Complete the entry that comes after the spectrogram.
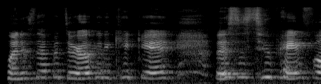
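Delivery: loud, high, panicked plea; reliving a desperate labour plea, loud and high. Retold or imitated.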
